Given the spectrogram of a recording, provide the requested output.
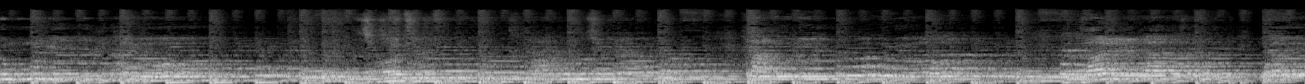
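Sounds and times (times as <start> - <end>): backing music with steady beat: 0.0 - 13.0
man singing into a microphone: 0.0 - 13.0.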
